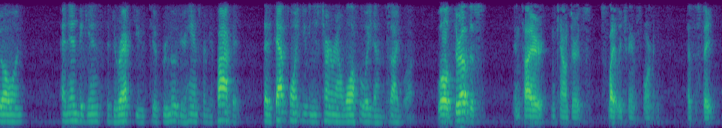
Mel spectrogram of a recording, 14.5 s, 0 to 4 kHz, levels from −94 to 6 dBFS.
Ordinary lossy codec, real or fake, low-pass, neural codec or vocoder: Opus, 64 kbps; real; 3.6 kHz; none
